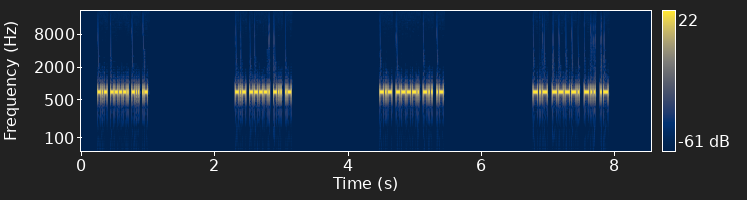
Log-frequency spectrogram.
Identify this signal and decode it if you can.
Morse code, heard as a keyed tone, about 60 wpm, 700 Hz. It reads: K9DA K9DA K9DA K9DA
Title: Speed Racing - USA 1x2 Call Signs 50wpm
